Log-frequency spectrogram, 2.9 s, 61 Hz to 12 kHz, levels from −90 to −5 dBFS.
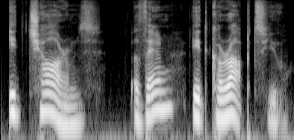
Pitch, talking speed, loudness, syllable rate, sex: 145 Hz, 120 wpm, -18 LUFS, 3.1 syllables/s, male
